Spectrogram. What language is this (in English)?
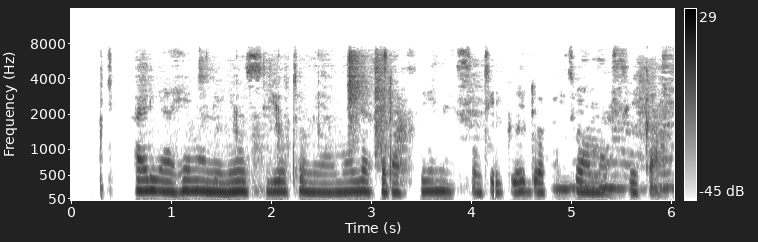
Swahili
